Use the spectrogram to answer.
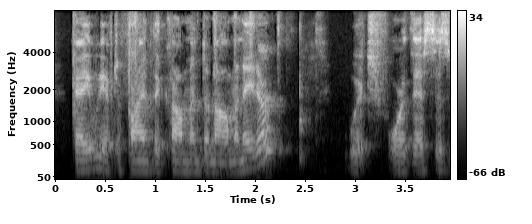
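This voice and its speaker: At a moderate pace, a woman speaks with a South Louisiana accent. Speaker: math teacher. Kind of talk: lesson tutorial. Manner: casual, step-by-step explaining.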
